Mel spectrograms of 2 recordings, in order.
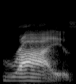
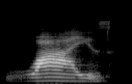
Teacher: the s sounds like z because it's between two vowels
